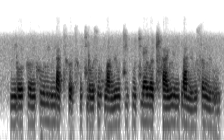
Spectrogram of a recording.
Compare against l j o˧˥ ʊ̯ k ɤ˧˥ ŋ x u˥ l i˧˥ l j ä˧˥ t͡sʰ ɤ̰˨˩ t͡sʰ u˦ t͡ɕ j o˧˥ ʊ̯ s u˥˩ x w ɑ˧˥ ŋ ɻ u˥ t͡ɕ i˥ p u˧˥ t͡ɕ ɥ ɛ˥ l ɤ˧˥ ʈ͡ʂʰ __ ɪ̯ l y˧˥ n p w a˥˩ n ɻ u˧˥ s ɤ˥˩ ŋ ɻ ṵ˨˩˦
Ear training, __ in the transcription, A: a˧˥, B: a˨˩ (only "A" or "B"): A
